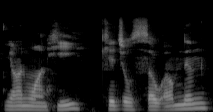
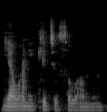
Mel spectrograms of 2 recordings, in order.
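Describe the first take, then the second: First: The syllable after 'Yanwan' begins with an H sound. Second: The syllable after 'Yanwan' begins with an N sound. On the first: The speaker calls it wrong. "you want to like say it like" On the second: The speaker calls it right. "like an N I sound instead of a H I"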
